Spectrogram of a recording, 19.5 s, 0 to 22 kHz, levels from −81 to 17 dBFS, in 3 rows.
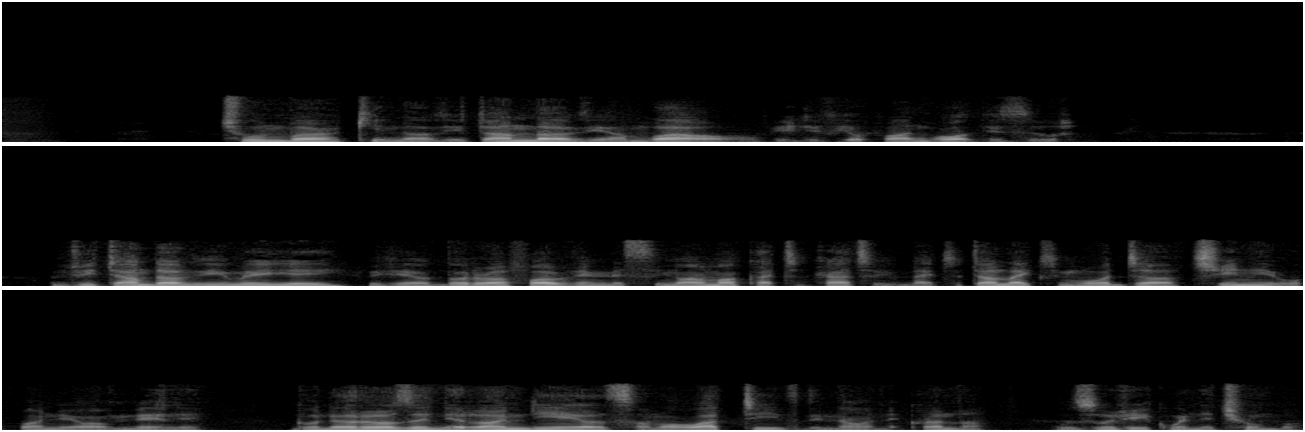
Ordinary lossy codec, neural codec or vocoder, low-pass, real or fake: MP3, 48 kbps; codec, 16 kHz, 0.5 kbps, FunCodec, trained on LibriTTS, 25 frames a second; 7.2 kHz; fake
